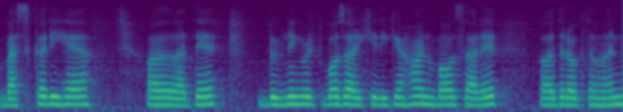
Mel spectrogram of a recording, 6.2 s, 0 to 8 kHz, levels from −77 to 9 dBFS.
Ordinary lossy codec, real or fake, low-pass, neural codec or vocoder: none; fake; 7.2 kHz; codec, 16 kHz, 0.2 kbps, FocalCodec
